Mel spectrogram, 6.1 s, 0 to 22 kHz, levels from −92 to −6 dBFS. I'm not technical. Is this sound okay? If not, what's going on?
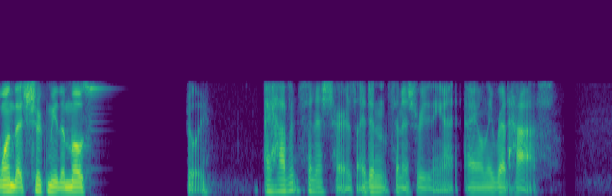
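No. At 0.92 s the speech suddenly smears into a buzzy hiss that fades, then goes quiet for about 0.7 s, and at 1.90 s the speech picks up again with almost a full second simply gone. This is a long network dropout, likely caused by the connection stalling so that no audio arrived. The receiving end briefly stretched the last sound to cover the gap, gave up, and never got back what was lost. The audio also has the narrow, phone-line sound of a WebRTC call path, with nothing above 4 kHz.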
